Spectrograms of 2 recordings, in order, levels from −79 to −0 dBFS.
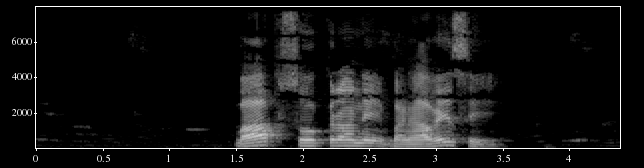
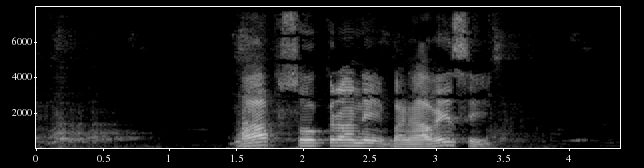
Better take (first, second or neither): first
